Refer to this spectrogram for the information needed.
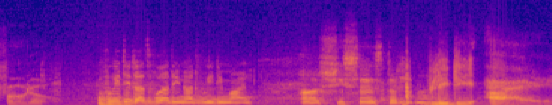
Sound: Molly speaking in foreign language; Pierre speaking in foreign language

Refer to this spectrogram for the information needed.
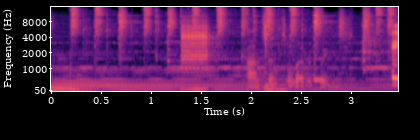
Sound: buzzer

